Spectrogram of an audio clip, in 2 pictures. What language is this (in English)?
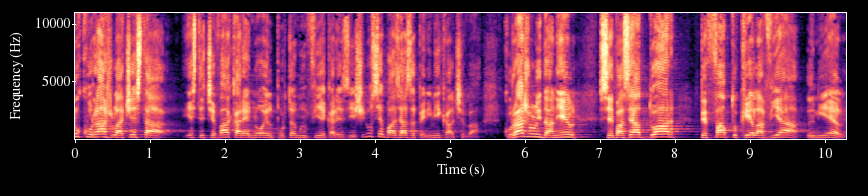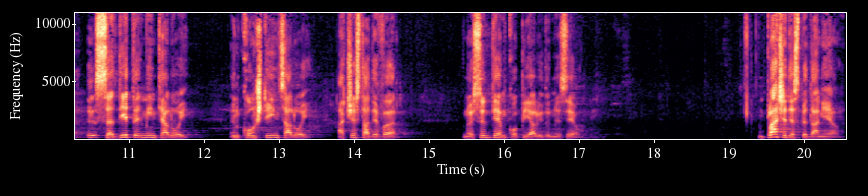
Romanian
